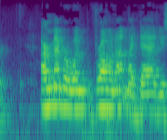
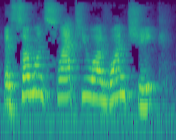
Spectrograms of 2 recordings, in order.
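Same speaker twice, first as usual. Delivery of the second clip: preaching at full force; 5 semitones higher than usual. Acted. Pastor pressing the congregation on forgiveness, fervent preaching. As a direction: lift the room, preach it with fire.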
